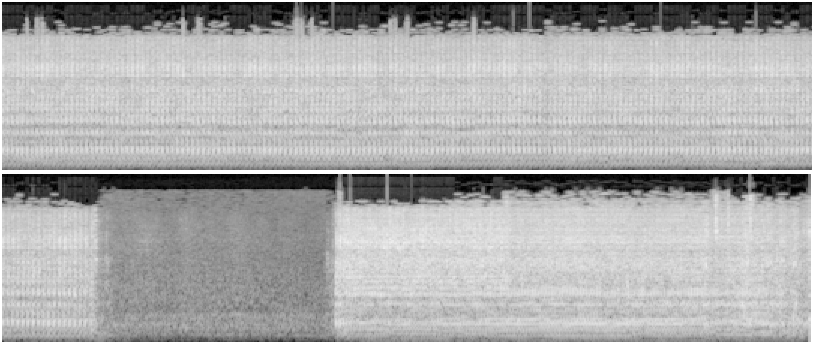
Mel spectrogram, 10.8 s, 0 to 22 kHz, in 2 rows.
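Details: New replacement Oki Data MB480 printer that shows errors and jams with no obstruction; busy mechanical clatter with rough grinding, briefly stopping then resuming, grinding noise, cause unclear.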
